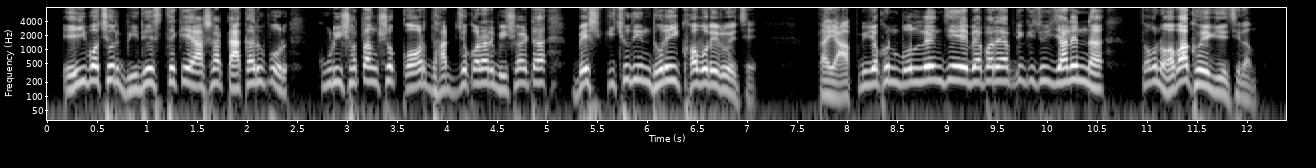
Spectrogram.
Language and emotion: Bengali, surprised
